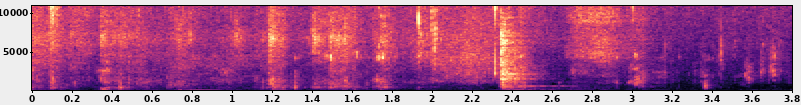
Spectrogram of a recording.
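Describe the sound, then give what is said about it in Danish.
Heel slices of bread are munched at a wine tasting, with soft, irregular crunching and chewing sounds, faint and mostly alone. “Nu er jeg i gang med at gumle endeskiver.”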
